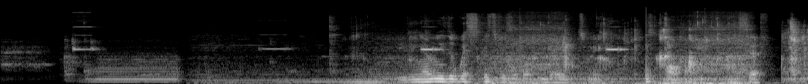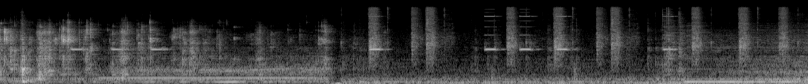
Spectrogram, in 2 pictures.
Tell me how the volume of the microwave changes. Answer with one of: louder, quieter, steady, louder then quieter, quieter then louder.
louder.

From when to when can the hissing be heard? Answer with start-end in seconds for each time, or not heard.
11.4-16.1.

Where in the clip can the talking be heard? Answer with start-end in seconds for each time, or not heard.
4.0-7.7.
